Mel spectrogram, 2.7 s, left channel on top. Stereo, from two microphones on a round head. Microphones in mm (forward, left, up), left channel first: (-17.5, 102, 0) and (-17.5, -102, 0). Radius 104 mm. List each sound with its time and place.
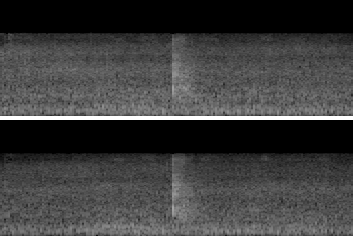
0.7 s ticking: 15° right (ahead or behind), 3.5 m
